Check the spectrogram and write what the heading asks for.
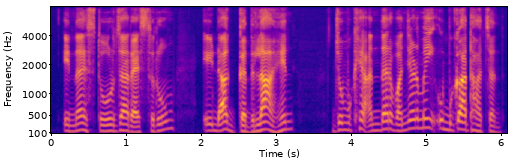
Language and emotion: Sindhi, disgusted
